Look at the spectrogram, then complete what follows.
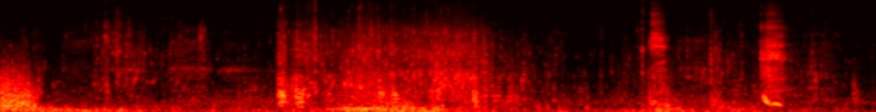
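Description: Water splashing and sloshing against a kayak hull as a large gaffed wahoo thrashes at the surface alongside, with a loud surge at the start and a longer splashy stretch a few seconds in.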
